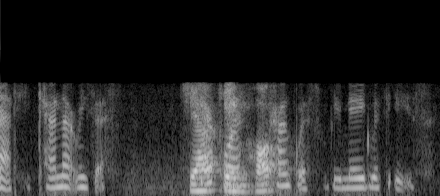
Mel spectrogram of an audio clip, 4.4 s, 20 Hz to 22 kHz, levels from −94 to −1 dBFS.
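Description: The speech runs through a GSM full-rate codec from start to finish, which fits the old 13 kbps mobile standard. The codec rebuilds the sound from a vocal-tract model driven by coarse, regularly spaced pulses and discards everything above 4 kHz, so the speech comes out muffled, with a plainly audible buzzy, gravelly roughness.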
